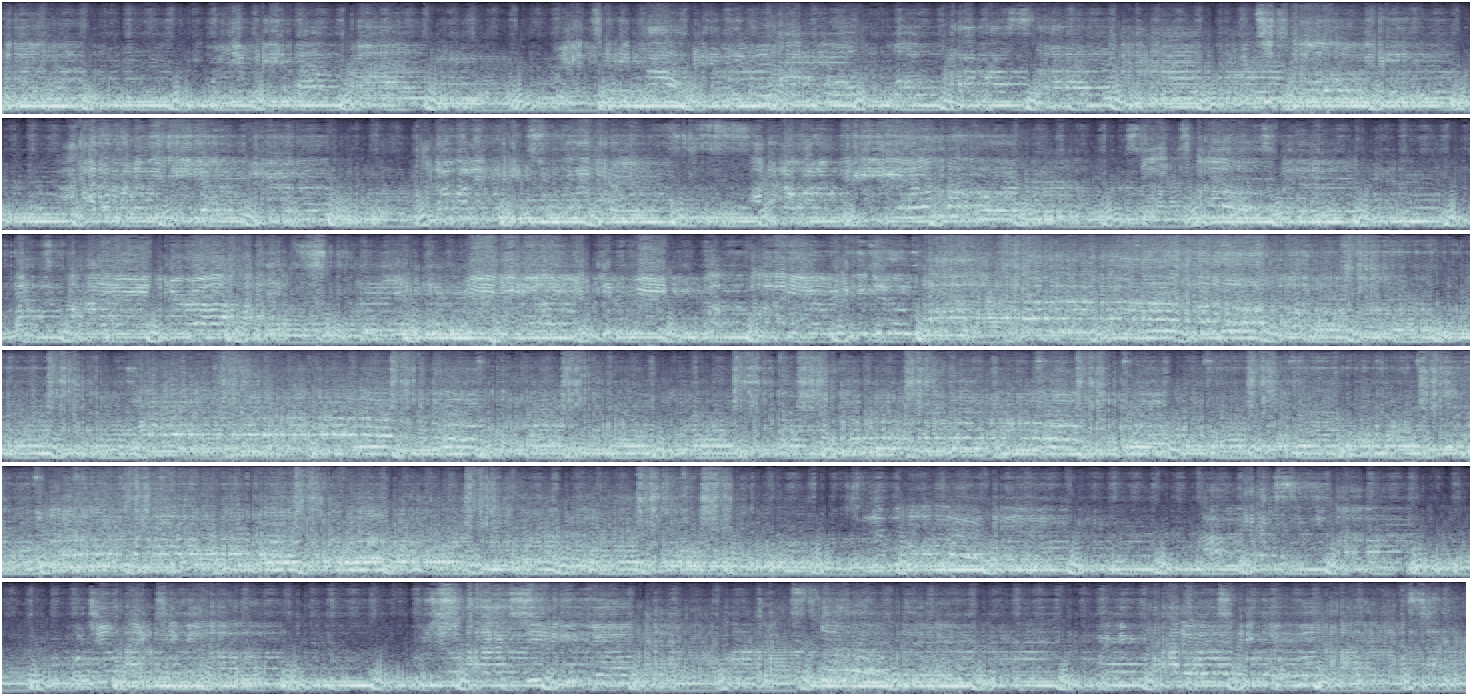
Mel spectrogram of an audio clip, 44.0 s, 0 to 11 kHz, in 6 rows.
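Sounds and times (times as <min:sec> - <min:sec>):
live band playing loud: 0:00.0 - 0:44.0.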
